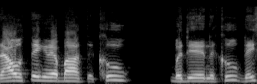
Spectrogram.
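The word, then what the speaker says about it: The Coup: Yeah, you don't pronounce the P. It's the Coop.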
